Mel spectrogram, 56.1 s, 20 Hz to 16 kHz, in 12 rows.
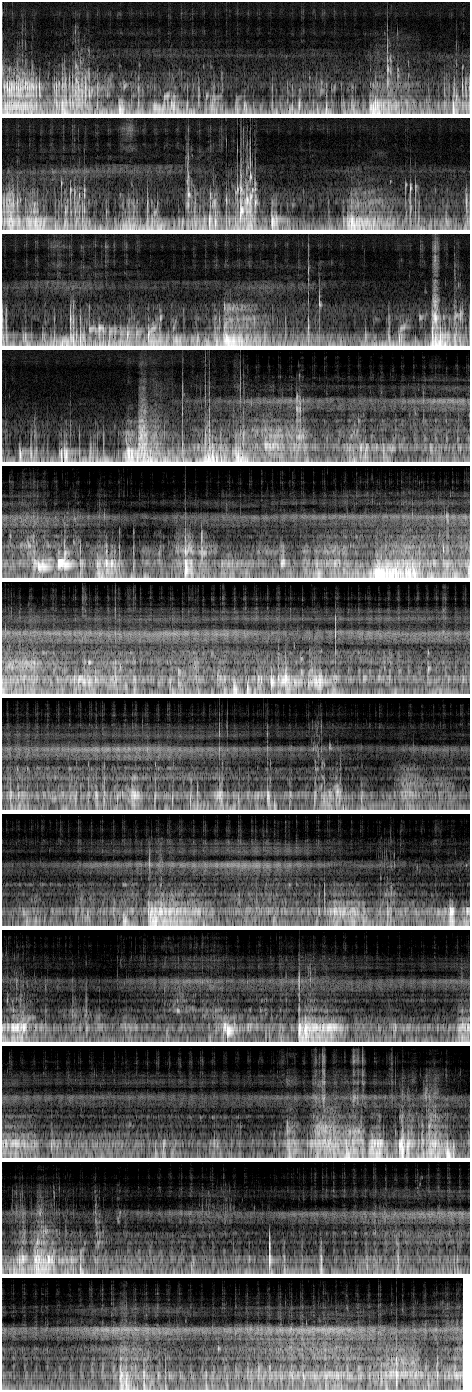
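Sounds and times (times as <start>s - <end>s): underwater knocks and thumps: 0.0s - 17.8s
steady hum: 0.0s - 56.0s
underwater water gurgling and rushing: 0.0s - 56.0s.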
